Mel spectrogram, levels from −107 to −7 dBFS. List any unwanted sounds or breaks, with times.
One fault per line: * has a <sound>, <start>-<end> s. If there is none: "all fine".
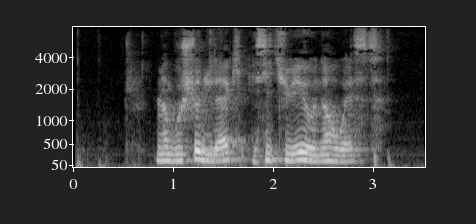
all fine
